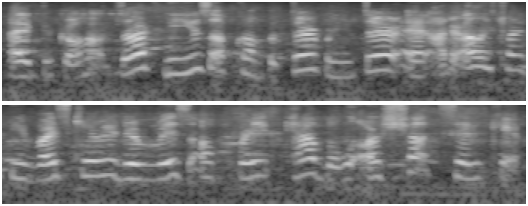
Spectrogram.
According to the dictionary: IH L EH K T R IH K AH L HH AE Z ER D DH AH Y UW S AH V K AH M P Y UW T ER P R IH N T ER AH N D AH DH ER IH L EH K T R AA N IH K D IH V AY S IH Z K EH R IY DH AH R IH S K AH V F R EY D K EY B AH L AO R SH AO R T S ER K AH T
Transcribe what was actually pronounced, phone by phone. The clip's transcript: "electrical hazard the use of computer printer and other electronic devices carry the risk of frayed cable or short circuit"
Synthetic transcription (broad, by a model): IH L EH K T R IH K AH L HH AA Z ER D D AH Y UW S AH F K AH M P Y UW T ER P IH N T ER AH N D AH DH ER IH L EH K T R AA N IH K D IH V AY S K EH R IY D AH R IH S AH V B R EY K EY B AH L AO R SH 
